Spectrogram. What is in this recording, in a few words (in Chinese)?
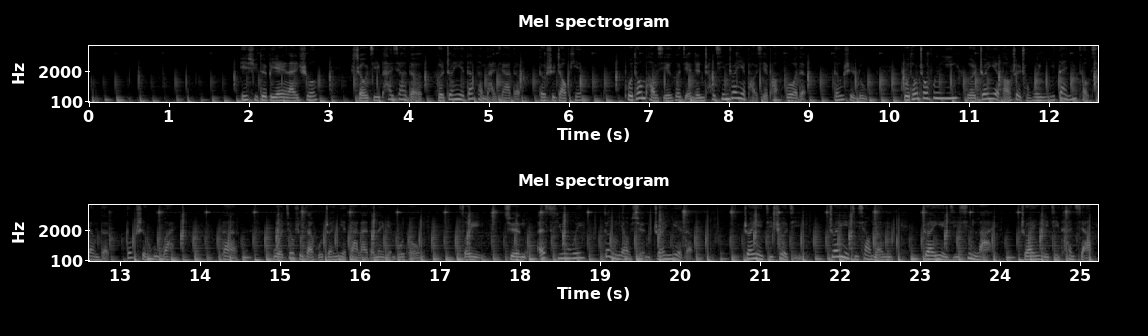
广告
